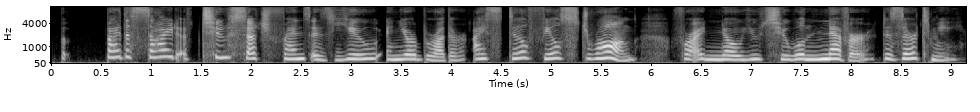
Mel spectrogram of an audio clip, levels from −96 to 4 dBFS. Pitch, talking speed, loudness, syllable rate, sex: 270 Hz, 155 wpm, -17 LUFS, 3.7 syllables/s, female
